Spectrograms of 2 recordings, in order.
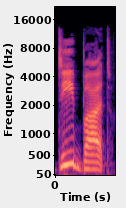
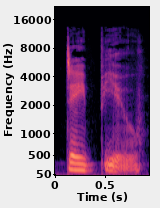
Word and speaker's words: debut: The second thing is, very often the final consonant is not pronounced. So it's not debut or debut, it's debut.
